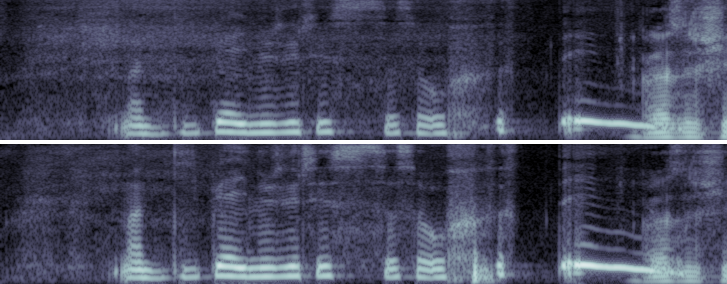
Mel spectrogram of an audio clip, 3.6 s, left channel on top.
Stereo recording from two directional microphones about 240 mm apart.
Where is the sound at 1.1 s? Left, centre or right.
Right.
